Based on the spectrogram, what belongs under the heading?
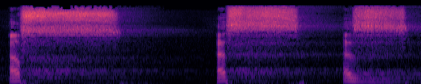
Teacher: ثم بعد ذلك أز، فإذا طرف اللسان مع حافتي اللسان مع الثنايا العليا، الهواء الذي يمر بين الثنايا هو الذي يخرج هذا الصوت، صاد وسين وزاي. طرف اللسان مع الحافتين مع الثنايا، ثلاث حروف اللي هن صاد سين وزاي · منتهى طرف اللسان مع أسفل الصفحة الداخلية للثنايا السفلى، فيخرج الصوت من فوقها مارا بين الثنايا العليا والسفلى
